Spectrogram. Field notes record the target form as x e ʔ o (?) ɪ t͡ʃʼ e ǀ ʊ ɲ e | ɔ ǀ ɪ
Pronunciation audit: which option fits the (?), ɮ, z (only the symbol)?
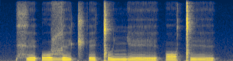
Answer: ɮ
